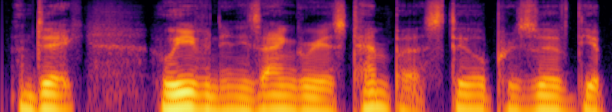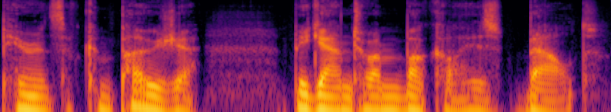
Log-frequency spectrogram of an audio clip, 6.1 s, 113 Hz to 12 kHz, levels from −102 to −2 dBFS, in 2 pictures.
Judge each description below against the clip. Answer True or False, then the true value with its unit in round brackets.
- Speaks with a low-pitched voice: True (105 Hz)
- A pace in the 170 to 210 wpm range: True (185 wpm)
